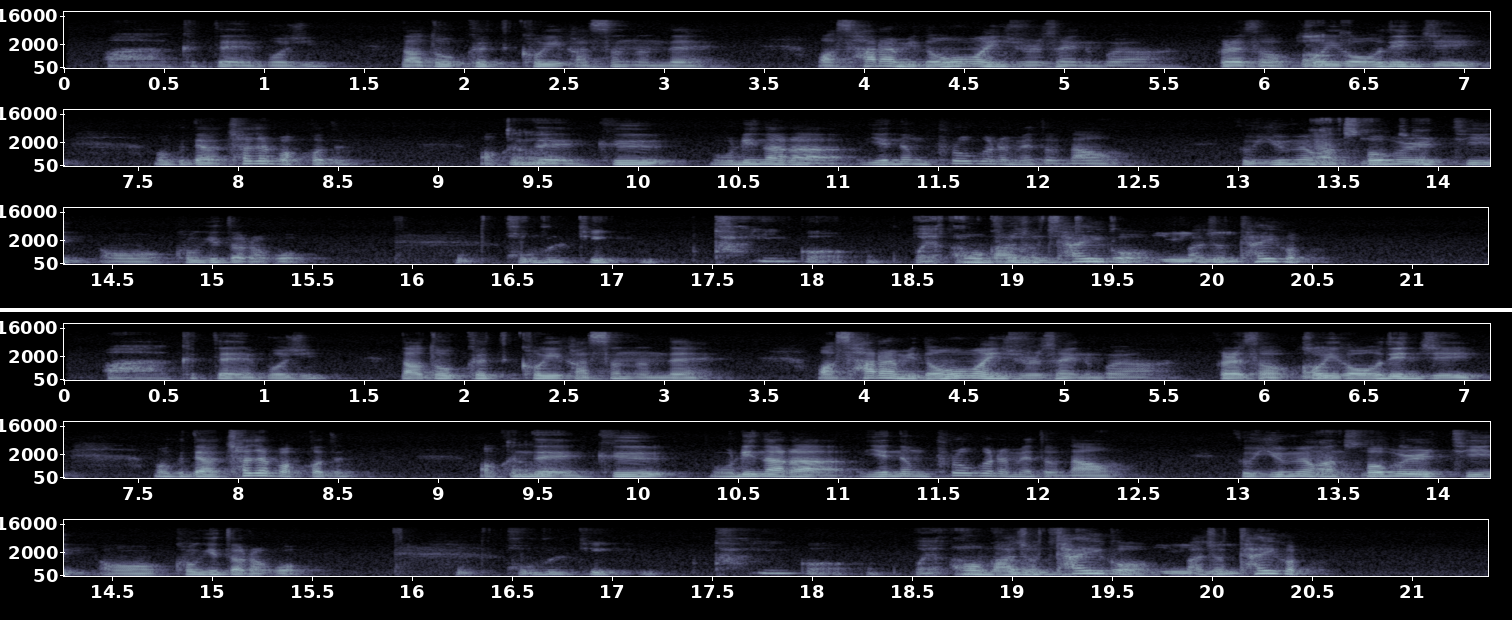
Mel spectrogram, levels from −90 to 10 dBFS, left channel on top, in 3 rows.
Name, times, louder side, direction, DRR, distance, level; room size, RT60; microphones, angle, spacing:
voice 1, 0.2-1.3 1.7-3.3 3.8-7.1 7.6-8.6 9.2-12.4 13.0-15.4 16.0-16.2 18.7-20.4, right 2 dB, 90° right, 1.1 m, -28 dB
voice 2, 13.4-14.0 16.2-17.2 17.5-18.2 18.5-20.2, left 2 dB, 50° left, 1.0 m, -34 dB
28.5 x 10.0 x 2.9 m
head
